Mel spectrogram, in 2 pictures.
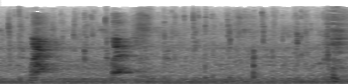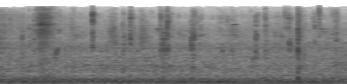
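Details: At a feeding of rescued mother dogs and puppies, two quick barks open the moment, then a low hum with faint scattered clicks and a soft distant yelp or two.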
